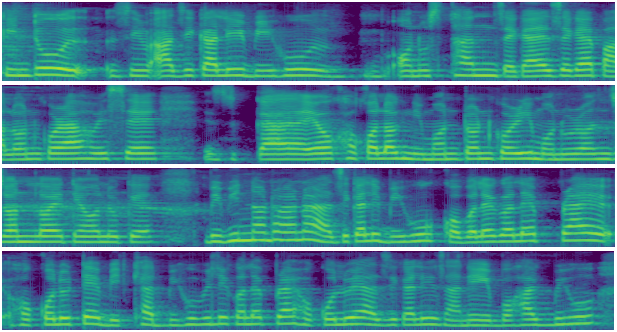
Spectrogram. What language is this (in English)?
Assamese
